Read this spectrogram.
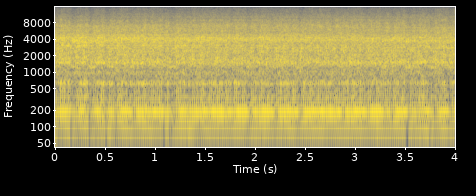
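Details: Honda CBR1100XX Blackbird four-cylinder with a replacement engine, first run on a good battery: fast, smooth idle with a steady hum and even firing. Light smoke, which the owner thinks is grease. Normal idle.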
